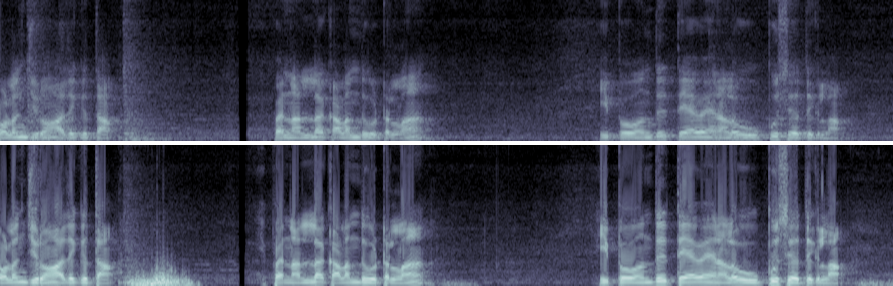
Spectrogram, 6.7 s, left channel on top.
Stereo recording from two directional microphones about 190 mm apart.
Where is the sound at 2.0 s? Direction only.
45° right (ahead or behind).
